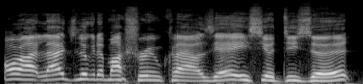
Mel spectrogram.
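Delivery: loud, high, hammed-up British accent; rally the lads in cartoon British; mock British officer. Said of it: "They're like".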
